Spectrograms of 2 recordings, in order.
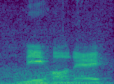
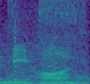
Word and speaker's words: Nihon: where i was like japan oh but they don't pronounce a like that i wonder if it's japan nihane and then i said nihon i'm so good you know it's the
